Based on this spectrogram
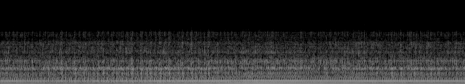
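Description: A steady, droning hum with a pronounced low tone runs throughout. It sounds off for a heater fan, but the cause is unclear.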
